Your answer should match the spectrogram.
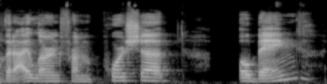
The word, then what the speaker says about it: Obeng: Here are some specific tips about the profile that I learned from Portia Obeng. I know I mispronounced it, Portia. It's Obeng.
